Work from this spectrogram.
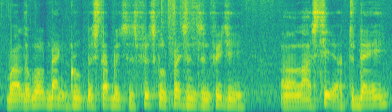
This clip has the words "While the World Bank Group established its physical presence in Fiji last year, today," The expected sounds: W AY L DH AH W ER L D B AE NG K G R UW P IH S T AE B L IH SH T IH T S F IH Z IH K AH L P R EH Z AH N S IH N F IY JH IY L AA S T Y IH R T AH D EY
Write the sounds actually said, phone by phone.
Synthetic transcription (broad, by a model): W AY L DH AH W ER L D B AE NG K G R UW P IH S T AE B L IH SH T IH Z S F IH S K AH L P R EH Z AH N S IH N F IY JH IY L AA S T Y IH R T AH D EY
